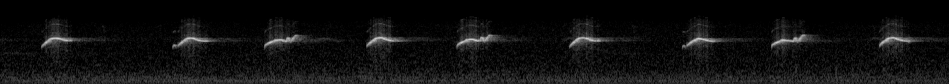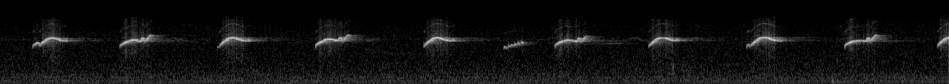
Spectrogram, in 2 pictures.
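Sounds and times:
smoke-colored pewee subspecies zarumae repeating a rising whistled note: 0.4 - 0.8, 1.7 - 3.1, 3.7 - 5.0, 5.7 - 6.1, 6.8 - 8.2, 8.8 - 9.2, 9.8 - 11.1, 11.7 - 13.1, 13.7 - 16.4, 17.0 - 18.9.

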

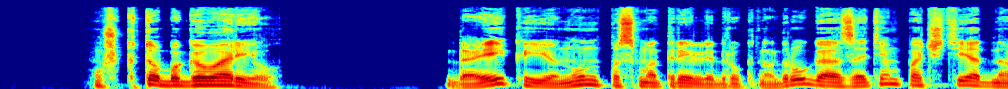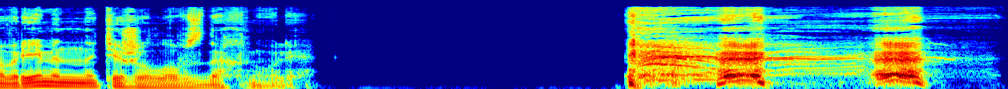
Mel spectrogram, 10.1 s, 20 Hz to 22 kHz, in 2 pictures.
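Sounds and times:
speech: 0.5 - 1.5, 2.2 - 6.7, 8.2 - 9.8
man coughing: 8.2 - 9.9.

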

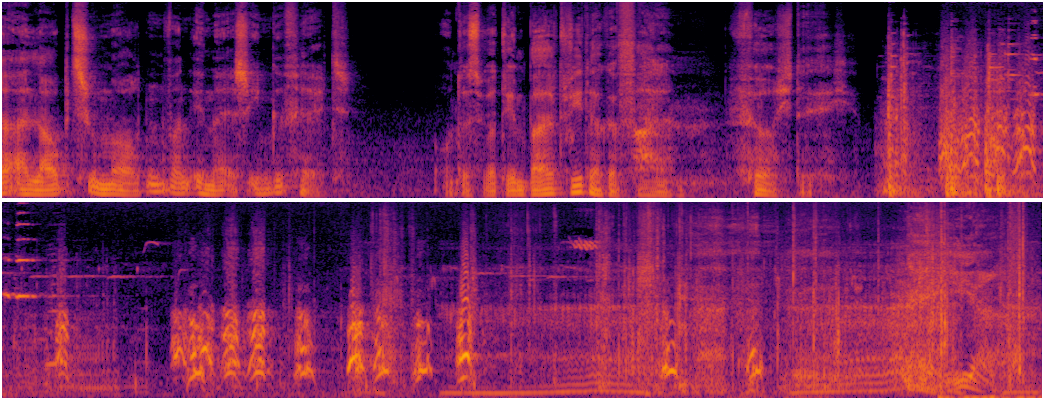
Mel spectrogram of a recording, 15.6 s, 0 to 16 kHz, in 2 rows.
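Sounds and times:
speech: 0.0 - 2.7, 3.3 - 7.4, 13.4 - 15.5
dogs barking: 7.0 - 14.6.

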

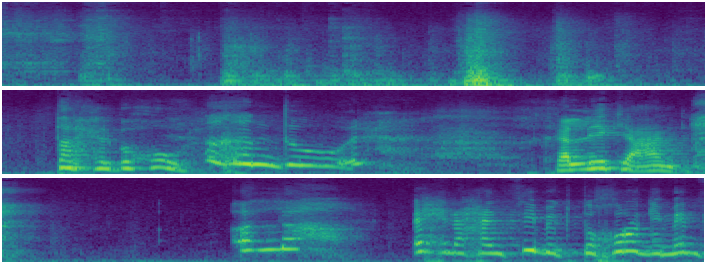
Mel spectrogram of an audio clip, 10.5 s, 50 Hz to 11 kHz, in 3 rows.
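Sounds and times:
door thud: 1.1 - 3.2
speech: 3.8 - 5.6, 6.3 - 7.2, 9.2 - 10.5.

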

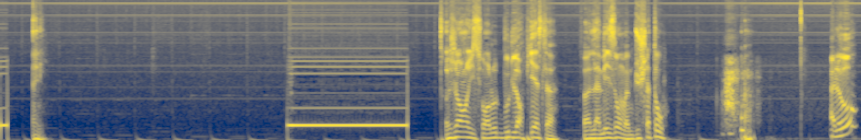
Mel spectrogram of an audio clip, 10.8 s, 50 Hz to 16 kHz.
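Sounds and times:
telephone ringback tone while redialing a call: 3.6 - 5.1
speech: 5.7 - 8.4, 10.4 - 10.7.

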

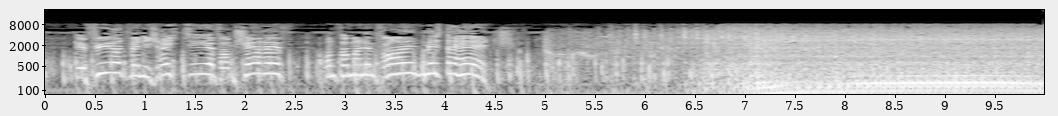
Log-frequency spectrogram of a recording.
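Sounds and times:
speech: 0.3 - 4.8
aeroplane engine starting up and idling: 5.0 - 9.9.

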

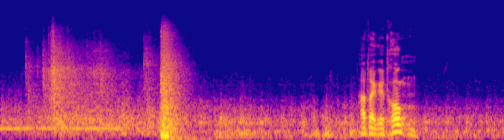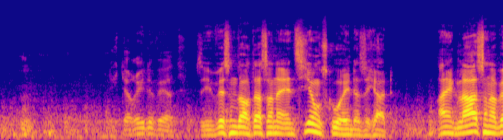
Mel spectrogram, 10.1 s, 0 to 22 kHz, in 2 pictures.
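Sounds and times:
heavy door being shut: 0.1 - 2.2
speech: 3.6 - 4.4, 6.3 - 10.0.

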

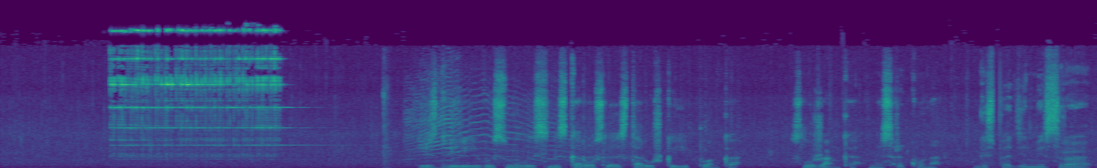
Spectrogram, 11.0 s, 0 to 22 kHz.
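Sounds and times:
heavy rain: 0.0 - 1.3, 3.0 - 10.9
doorbell ringing at a house in a suburb: 1.1 - 3.6
speech: 4.2 - 10.9.

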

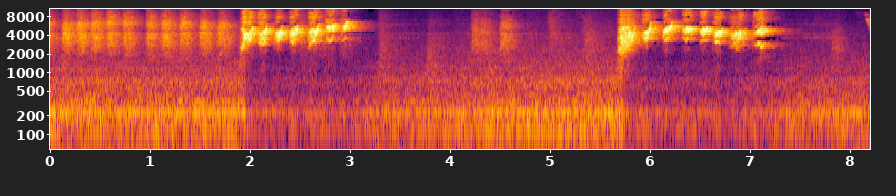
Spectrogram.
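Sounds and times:
greater green leafbird song: 0.1 - 3.2, 5.7 - 7.4.

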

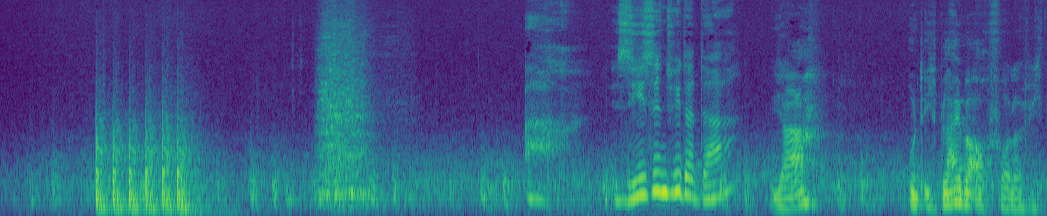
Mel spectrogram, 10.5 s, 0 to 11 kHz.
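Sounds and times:
knuckles rapping on a compartment door aboard a train: 1.0 - 2.2
broad rushing noise: 3.0 - 4.4
speech: 6.2 - 8.3, 9.1 - 10.4.

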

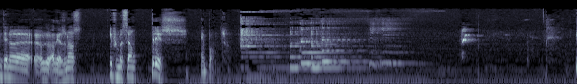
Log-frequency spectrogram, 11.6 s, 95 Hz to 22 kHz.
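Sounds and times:
speech: 0.0 - 4.6
steady hum: 0.0 - 11.5
small dog barking: 9.2 - 9.7.

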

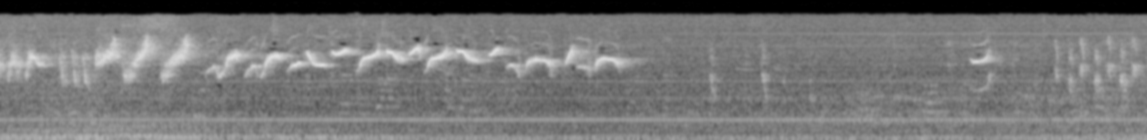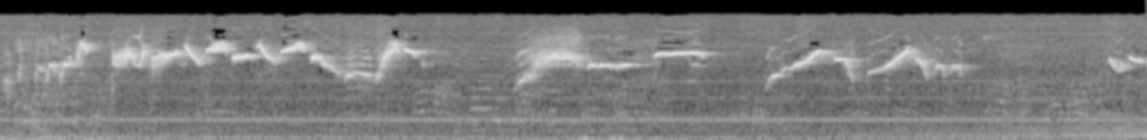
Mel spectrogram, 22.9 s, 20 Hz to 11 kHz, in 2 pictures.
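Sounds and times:
bird singing clear whistled phrases: 0.0 - 6.4, 9.7 - 15.9, 16.6 - 21.4, 22.5 - 22.9
steady low hum: 0.0 - 22.9.

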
